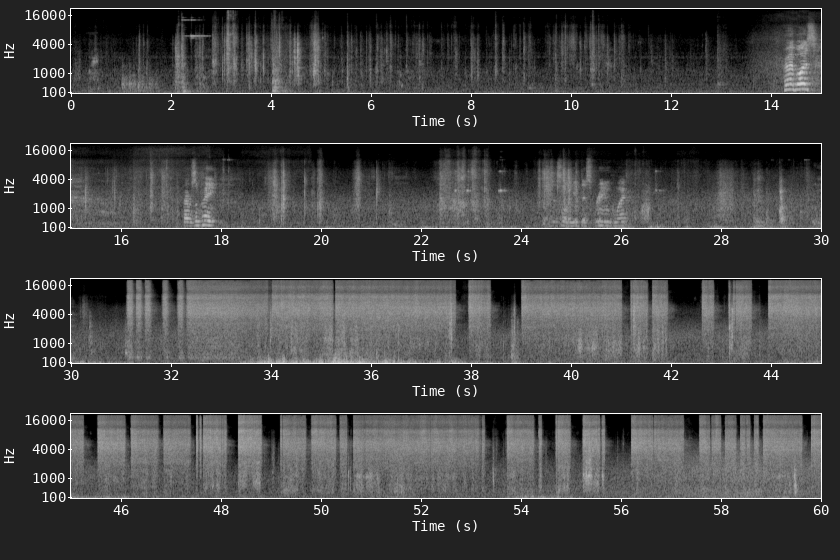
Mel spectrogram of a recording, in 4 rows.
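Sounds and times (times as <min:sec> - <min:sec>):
paint spray hissing: 0:15.3 - 0:17.8, 0:31.1 - 0:42.0, 0:42.6 - 1:00.0.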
